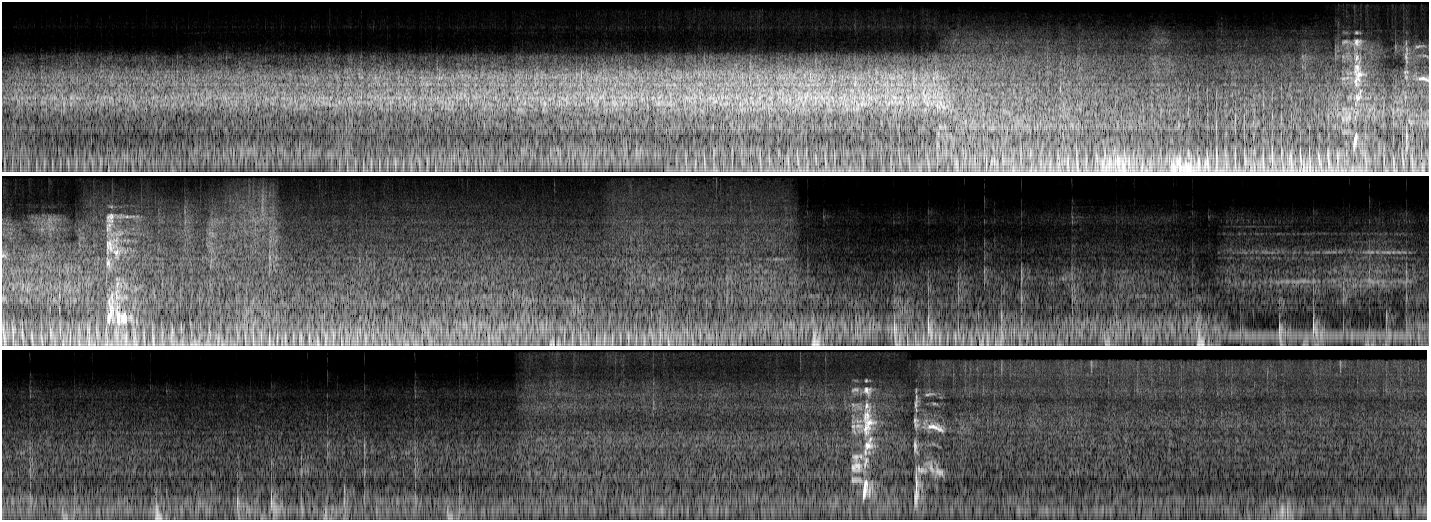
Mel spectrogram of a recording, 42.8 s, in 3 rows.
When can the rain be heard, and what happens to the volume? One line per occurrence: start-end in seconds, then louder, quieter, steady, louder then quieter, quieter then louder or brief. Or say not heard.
0.0-42.7 quieter.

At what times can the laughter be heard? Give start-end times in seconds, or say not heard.
13.4-15.7, 37.0-38.2.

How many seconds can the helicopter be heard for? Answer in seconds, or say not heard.
43 s.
